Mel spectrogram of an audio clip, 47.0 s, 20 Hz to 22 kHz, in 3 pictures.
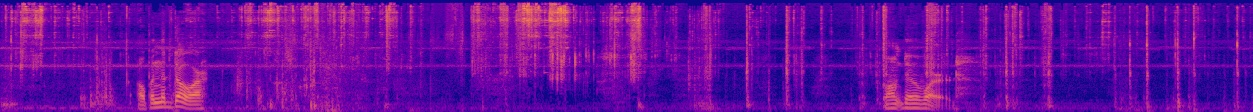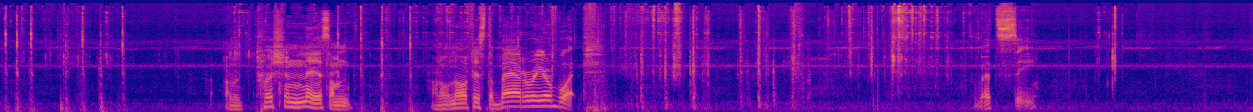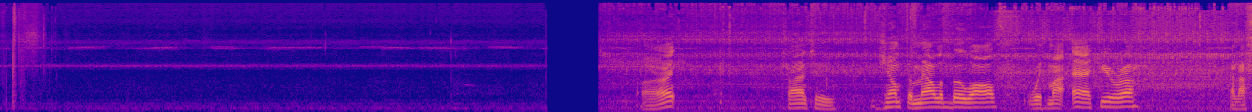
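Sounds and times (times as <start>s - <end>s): keys jangling: 0.0s - 1.7s, 2.6s - 17.3s, 20.0s - 21.9s, 22.5s - 28.0s
pulsing insect chirp: 0.0s - 22.9s
insects trilling: 0.0s - 38.2s, 38.9s - 46.9s.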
